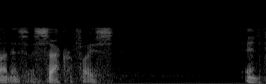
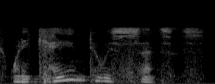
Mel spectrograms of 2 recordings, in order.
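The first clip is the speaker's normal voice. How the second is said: slow hushed whisper; 3 semitones higher, 8 dB quieter, slower than usual. Real, not acted. Preacher telling of the son's return, whispered slowly. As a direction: drop to a breathless whisper.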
